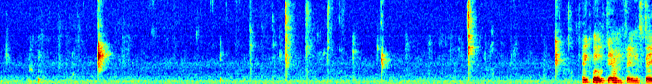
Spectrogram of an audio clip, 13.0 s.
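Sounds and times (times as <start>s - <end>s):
wet chewing mouth sounds: 3.8s - 11.6s.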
